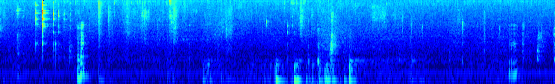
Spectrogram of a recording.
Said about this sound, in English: Mm-hmm. That's a lot of chewing going on. I'm giving him a lot of big... How much did you give me? A lot. You chewed for days.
